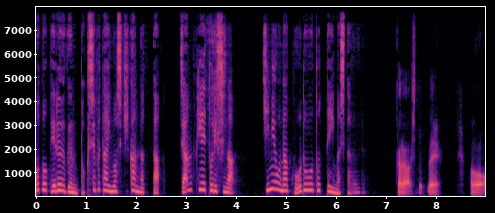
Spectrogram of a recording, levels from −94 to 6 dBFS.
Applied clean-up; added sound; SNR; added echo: neural mask model DeepFilterNet 3.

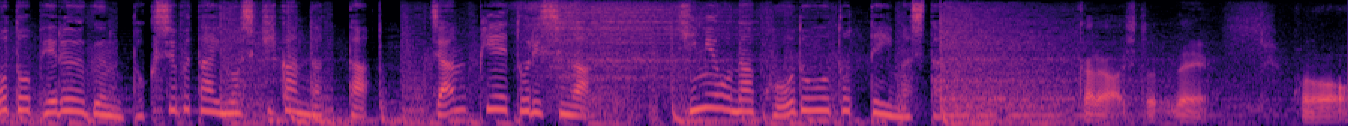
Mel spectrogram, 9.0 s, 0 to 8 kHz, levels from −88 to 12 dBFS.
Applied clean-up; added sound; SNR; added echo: none; none; none; none.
